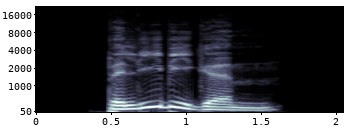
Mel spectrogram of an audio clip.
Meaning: strong dative masculine/neuter singular of beliebig
- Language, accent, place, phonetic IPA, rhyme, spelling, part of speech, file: German, Germany, Berlin, [bəˈliːbɪɡəm], -iːbɪɡəm, beliebigem, adjective, De-beliebigem.ogg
